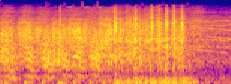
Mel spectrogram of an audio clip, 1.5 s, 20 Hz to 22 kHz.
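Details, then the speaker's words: Abandoned 1966 Ford Mustang 200 six cranked on a squirt of gas in the carburetor. Brief cranking with uneven pops that die out after about a second; fires but won't keep running, likely for lack of fuel. "oh she's already popping ready to go what i'll tell you good lord she ain't got gas up to here yet probably"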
